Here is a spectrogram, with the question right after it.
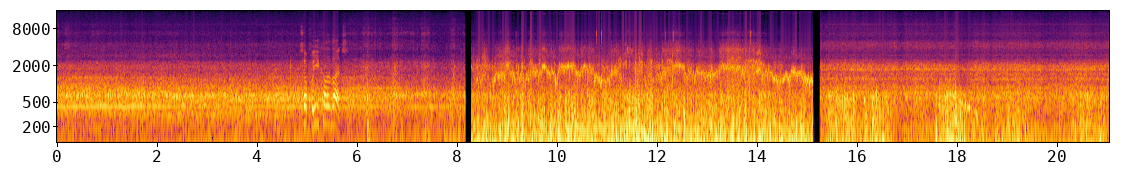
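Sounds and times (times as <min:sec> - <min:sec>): off-road vehicle engine running: 0:00.0 - 0:21.0
steady low rumble: 0:00.0 - 0:21.0
wind on microphone: 0:07.2 - 0:21.0.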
